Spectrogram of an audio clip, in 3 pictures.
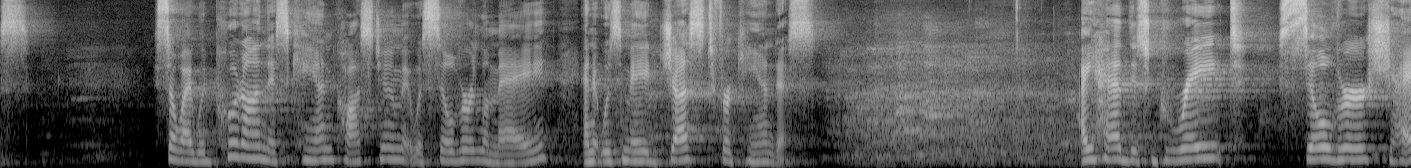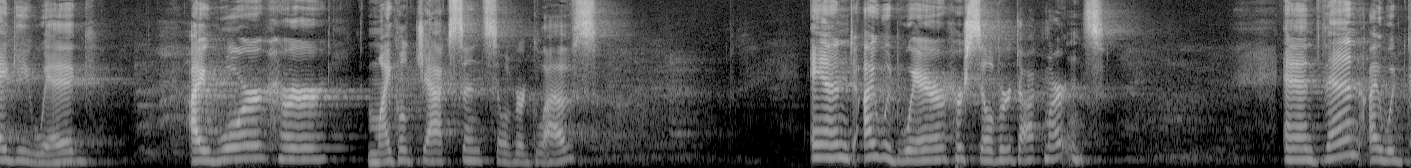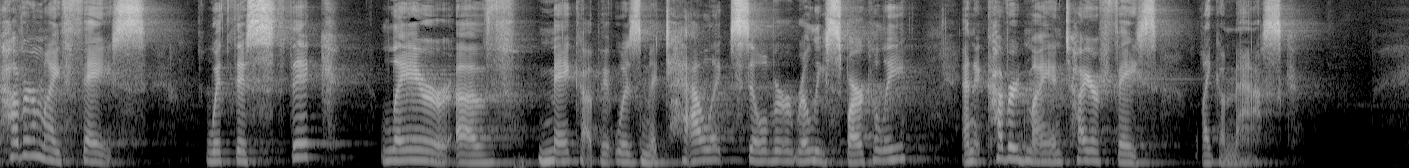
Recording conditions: live audience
